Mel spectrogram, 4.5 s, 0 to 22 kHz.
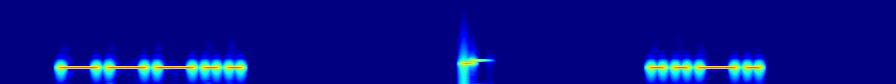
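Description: Morse code, heard as a keyed tone, about 20 wpm, 700 Hz. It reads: 8 F
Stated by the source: Single letter and number Morse drill at 20 wpm, from N4LCD.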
